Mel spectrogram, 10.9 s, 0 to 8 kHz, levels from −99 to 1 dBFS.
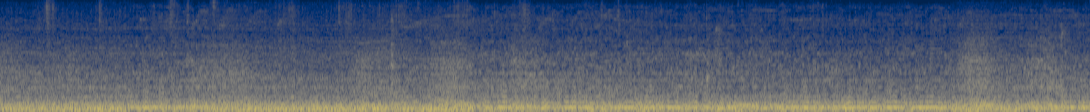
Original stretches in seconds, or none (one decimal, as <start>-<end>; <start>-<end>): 0.0-1.3; 2.1-4.7; 9.5-10.2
